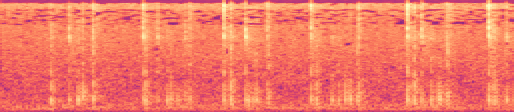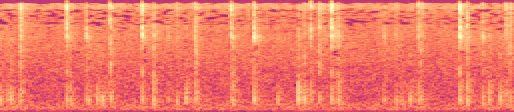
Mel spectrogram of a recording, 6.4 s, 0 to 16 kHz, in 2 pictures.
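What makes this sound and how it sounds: Fingernails from both hands tap rapidly on the aluminium back casing of a rose-gold tablet lying face-down on a fur rug. About 27 quiet, short, dull clicks arrive in an irregular patter, each fading almost at once, with a soft hollow tone near 414 Hz over a low rumbling background.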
